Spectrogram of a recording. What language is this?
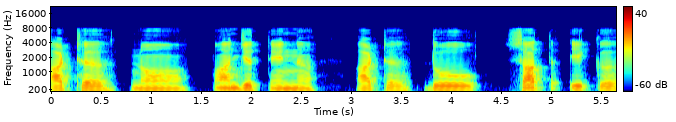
Punjabi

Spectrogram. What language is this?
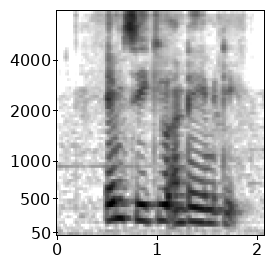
Telugu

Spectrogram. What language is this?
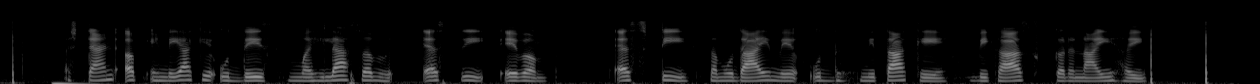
Magahi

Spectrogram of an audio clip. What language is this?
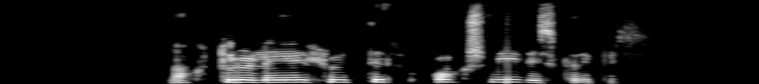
Icelandic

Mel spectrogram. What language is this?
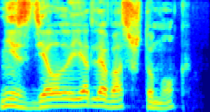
Russian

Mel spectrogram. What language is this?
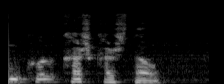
Kohistani Shina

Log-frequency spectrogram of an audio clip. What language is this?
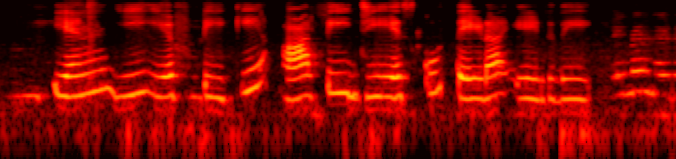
Telugu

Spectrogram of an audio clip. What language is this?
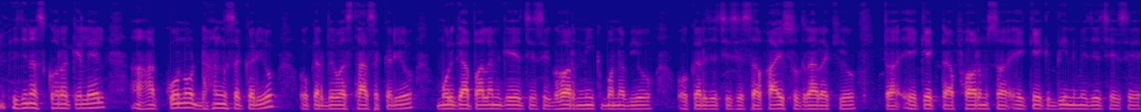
Maithili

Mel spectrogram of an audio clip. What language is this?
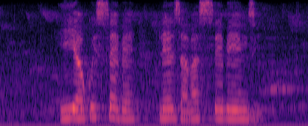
Xhosa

